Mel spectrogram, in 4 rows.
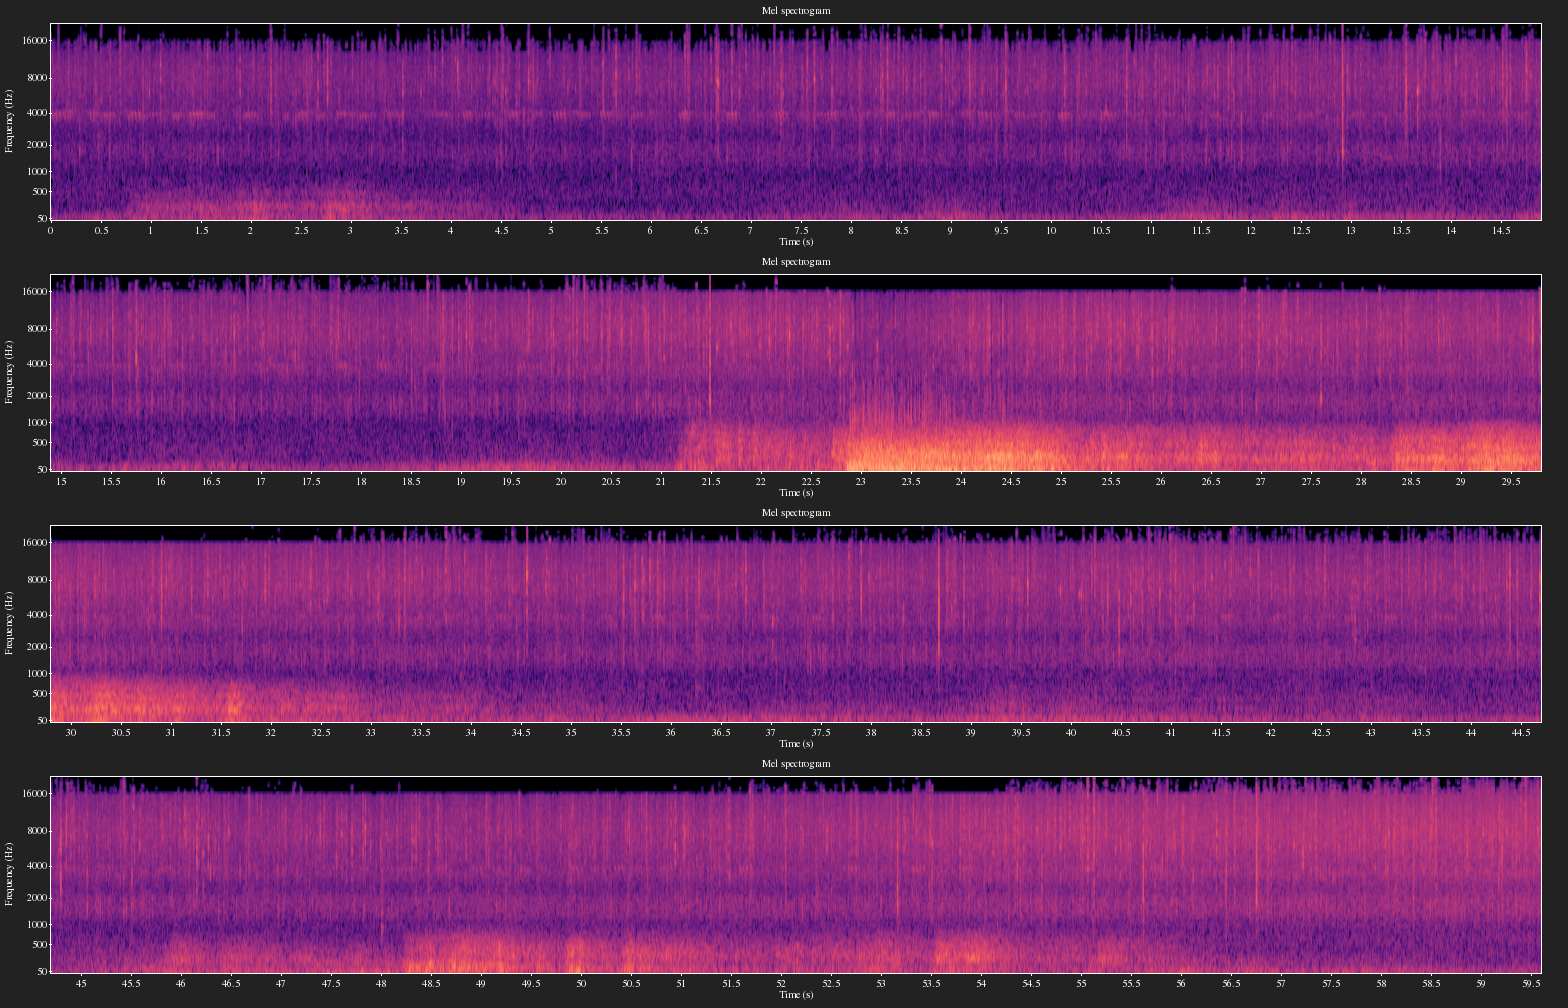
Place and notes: Warmbad, South Africa - A Storm while camping
Nokeng Eco Lodge. Equipment set up to record the Dawn Chorus the following day. EM172's on a Jecklin disc to SD702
